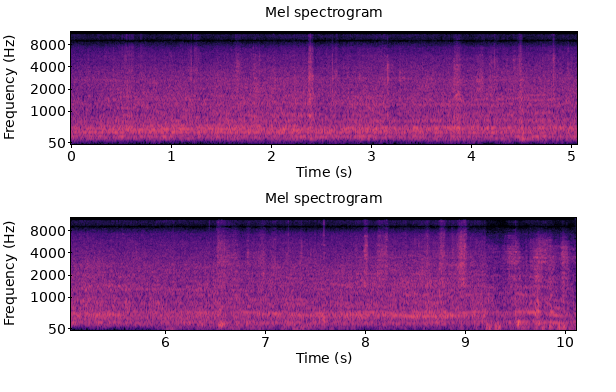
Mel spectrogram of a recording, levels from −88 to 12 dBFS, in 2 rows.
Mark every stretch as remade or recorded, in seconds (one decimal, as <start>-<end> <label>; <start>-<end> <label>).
0.0-10.1 recorded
